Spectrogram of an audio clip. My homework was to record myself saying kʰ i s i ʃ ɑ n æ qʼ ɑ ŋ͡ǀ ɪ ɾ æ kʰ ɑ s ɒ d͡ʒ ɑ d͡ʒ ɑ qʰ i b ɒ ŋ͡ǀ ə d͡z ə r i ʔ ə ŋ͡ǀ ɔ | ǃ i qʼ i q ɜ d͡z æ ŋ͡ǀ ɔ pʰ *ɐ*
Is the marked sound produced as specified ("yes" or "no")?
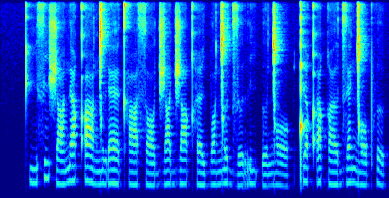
no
